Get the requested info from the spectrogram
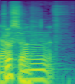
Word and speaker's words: Dursun: Wir haben einen, doch noch einen neuen Stürmer verpflichtet und ähm, sind äh, mit Serda Dur Dursan von ähm, muss mal aufpassen, dass ich es richtig ausspreche. – Ja, Dursun. – Dursun, genau, von, ähm, vom Kräuter Fürth zu uns gekommen.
